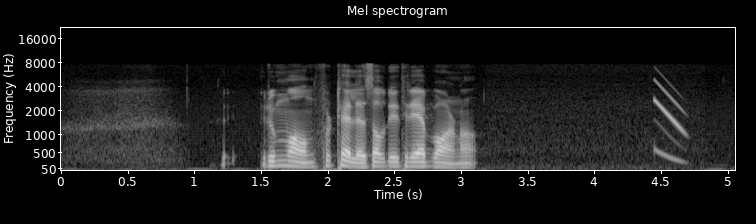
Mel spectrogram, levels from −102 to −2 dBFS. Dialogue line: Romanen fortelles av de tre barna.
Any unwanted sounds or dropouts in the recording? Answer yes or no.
yes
